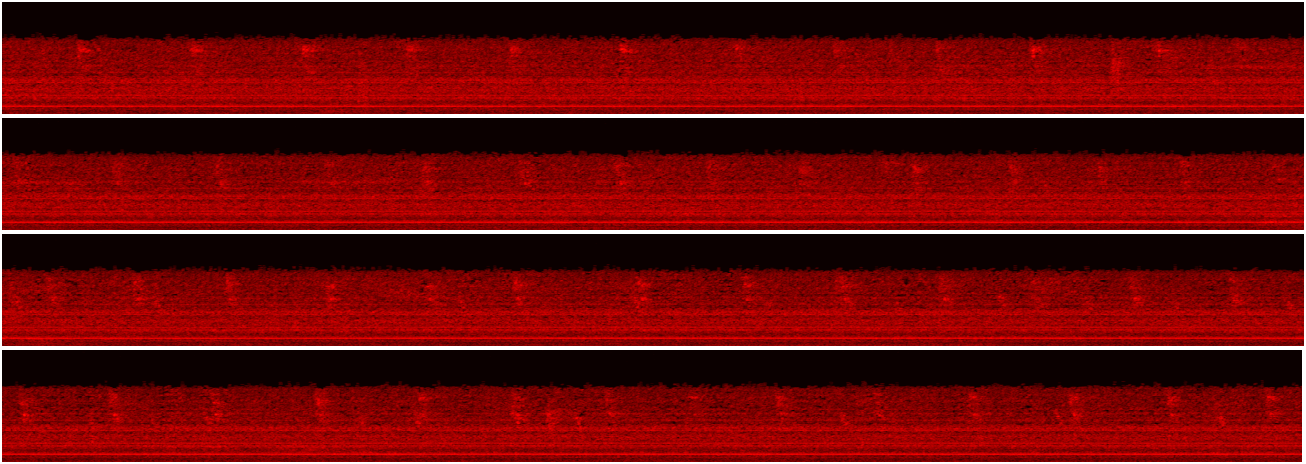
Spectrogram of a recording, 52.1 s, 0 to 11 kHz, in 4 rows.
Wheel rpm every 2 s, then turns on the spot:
0, 0, 0, 0, 0, 0, 0, 0, 0, 0, 0, 0, 0, 0, 0, 0, 0, 0, 0, 0, 0, 0, 0, 0, 0, 0.
none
